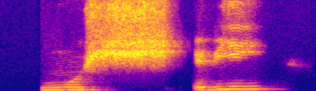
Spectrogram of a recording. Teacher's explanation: ra is light here because whenever ra is with kasra, it is light. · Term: light ra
